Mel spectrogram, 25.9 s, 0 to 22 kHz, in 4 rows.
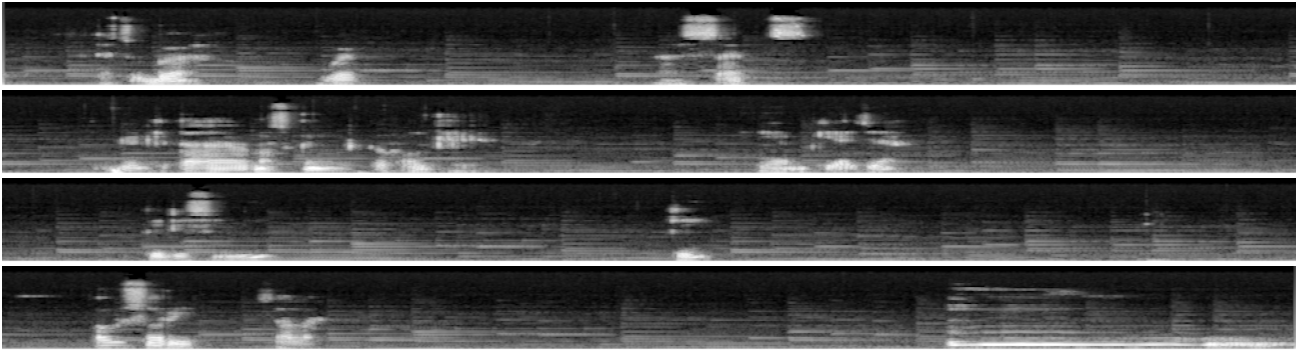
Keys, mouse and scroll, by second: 0.0-4.8 typing, 6.2-8.1 typing, 11.7 click, 13.3 click, 15.1 Right, 17.8 click, 19.7 click, 20.9 click, 22.3 click.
